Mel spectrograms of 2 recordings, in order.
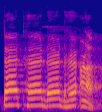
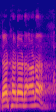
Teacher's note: ट वर्ग कहाँ से बोलते हैं, मूर्धा से। मूर्धा कहने का मतलब है जो बोलने में हमारी जीव मुड़ जाए।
